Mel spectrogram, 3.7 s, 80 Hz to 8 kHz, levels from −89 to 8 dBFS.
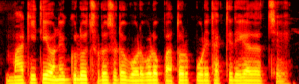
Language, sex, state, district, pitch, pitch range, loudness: Bengali, male, West Bengal, Alipurduar, 110 Hz, 105-120 Hz, -16 LUFS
